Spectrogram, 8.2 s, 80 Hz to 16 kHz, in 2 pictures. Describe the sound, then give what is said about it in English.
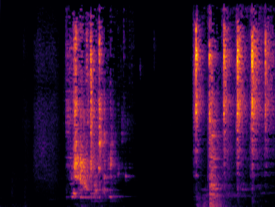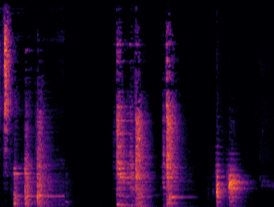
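About 4 cups of meat stock (chicken or beef) are poured into the pot the cabbage was cooked in, after the cabbage water was tipped out. It comes in several splashy bursts with brief pauses between, a gurgling rush of liquid against metal and no voices. “So I'm just going to, I've just tipped out the cabbage water and I'm going to heat that stock up in the pot that I had the cabbage cooking in.”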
